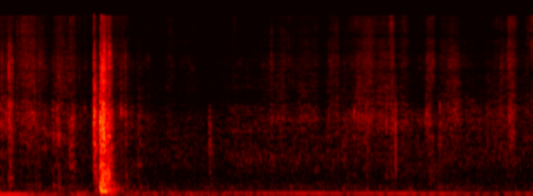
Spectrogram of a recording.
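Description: Handling noise from rummaging through coiled charging cables and a fabric bag in a car's cargo compartment: rustling and light knocking, with one sharp knock just under a second in.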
